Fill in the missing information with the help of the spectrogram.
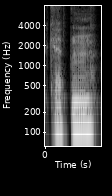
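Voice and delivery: plain reading voice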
